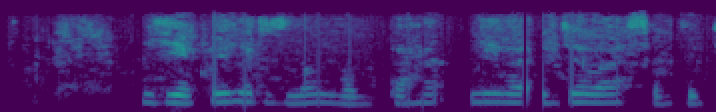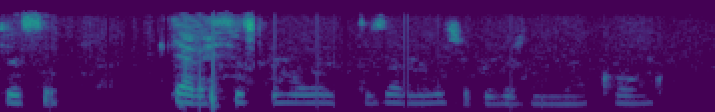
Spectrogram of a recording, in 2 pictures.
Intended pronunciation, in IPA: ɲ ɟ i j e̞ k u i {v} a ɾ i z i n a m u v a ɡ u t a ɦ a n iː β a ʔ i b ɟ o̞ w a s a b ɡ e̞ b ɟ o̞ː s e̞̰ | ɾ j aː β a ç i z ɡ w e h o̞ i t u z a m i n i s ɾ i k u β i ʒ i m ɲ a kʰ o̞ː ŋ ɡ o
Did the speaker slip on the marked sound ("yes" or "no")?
yes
